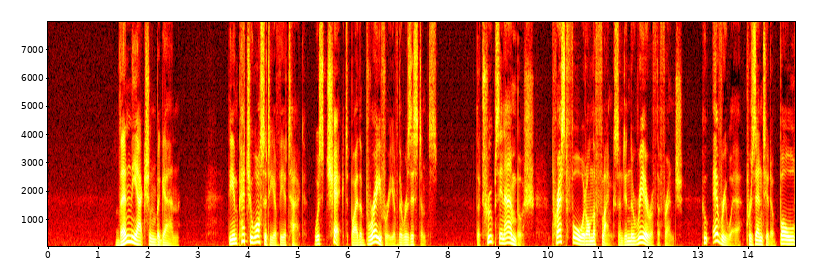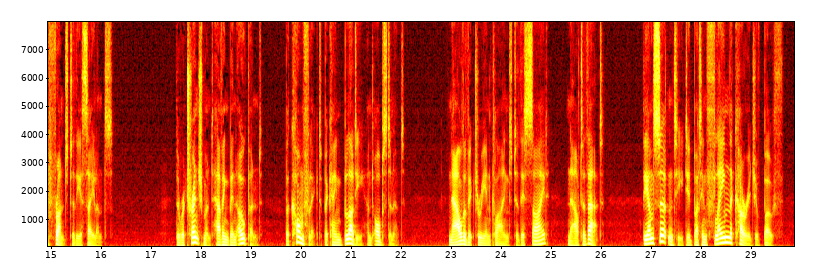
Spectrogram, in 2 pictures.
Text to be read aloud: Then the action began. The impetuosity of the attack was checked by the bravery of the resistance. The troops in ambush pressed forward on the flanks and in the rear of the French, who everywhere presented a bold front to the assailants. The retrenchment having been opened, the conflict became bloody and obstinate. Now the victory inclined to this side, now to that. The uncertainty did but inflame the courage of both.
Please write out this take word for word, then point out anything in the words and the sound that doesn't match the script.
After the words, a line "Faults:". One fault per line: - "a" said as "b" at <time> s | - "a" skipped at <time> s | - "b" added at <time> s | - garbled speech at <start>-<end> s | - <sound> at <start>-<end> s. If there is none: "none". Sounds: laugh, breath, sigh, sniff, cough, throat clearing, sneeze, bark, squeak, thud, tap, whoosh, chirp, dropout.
Then the action began. The impetuosity of the attack was checked by the bravery of the resistance. The troops in ambush pressed forward on the flanks and in the rear of the French, who everywhere presented a bold front to the assailants. The retrenchment having been opened, the conflict became bloody and obstinate. Now the victory inclined to this side, now to that. The uncertainty did but inflame the courage of both.
Faults:
none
